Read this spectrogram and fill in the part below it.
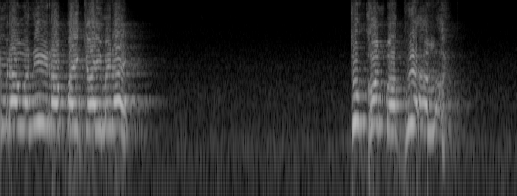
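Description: A man speaks with animation into a close microphone, in bursts with pauses.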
